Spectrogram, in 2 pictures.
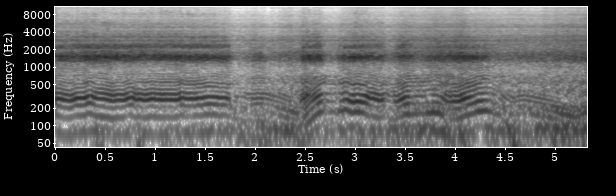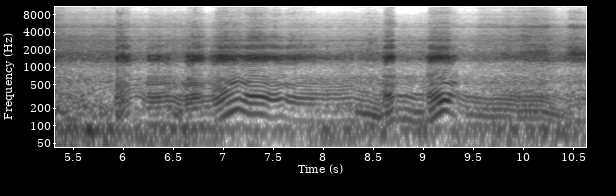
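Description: Motocross bike engine revving up and down again and again as the rider accelerates out of corners and over jumps, heard close from a helmet-mounted camera.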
